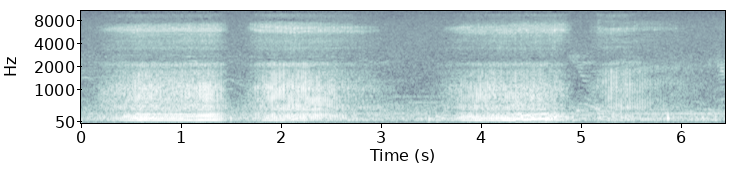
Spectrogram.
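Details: Adult female snoring, though she claims it isn't loud: loud, rattling snores on both in- and out-breaths, about 19 breaths a minute.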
